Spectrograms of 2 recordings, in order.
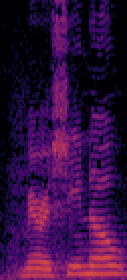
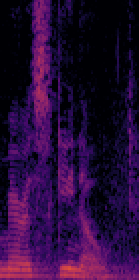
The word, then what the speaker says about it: maraschino: This word has two pronunciations, maraschino or maraschino.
